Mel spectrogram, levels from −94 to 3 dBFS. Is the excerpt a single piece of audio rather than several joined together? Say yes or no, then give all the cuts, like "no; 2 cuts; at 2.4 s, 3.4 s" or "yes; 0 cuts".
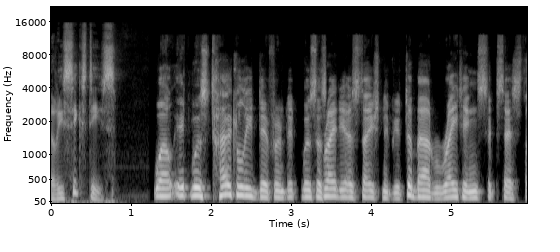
no; 2 cuts; at 3.4 s, 4.4 s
